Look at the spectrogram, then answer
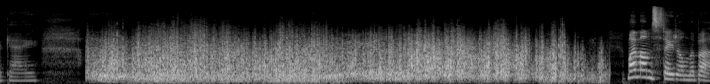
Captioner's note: extremely loud wind noises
